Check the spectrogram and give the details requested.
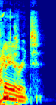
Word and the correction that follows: Ferrite: What's the name? – Ferrite. – Ferrite.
